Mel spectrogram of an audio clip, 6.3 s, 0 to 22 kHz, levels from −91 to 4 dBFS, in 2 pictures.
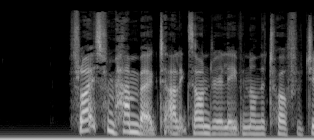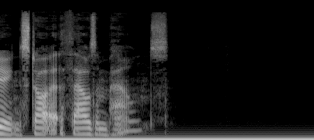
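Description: DC offset runs throughout the speech: the whole waveform sits shifted from zero by a constant of about -22 dBFS, inaudible itself but eating headroom.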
